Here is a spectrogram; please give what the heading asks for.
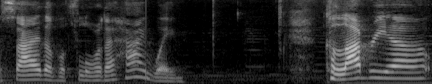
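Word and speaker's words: Kalabrya: of a Florida Highway Calabria or I I may be pronouncing her name wrong as k-a-l-a-b-r-y-a Haskins attorney Rick Elsie released a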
